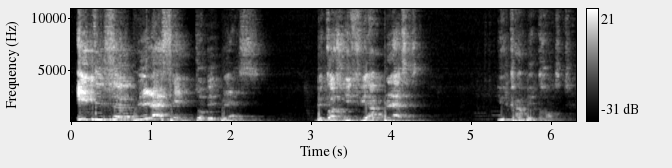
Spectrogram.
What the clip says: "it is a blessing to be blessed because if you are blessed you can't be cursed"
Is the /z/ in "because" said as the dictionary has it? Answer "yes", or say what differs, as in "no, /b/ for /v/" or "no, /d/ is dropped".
no, /s/ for /z/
